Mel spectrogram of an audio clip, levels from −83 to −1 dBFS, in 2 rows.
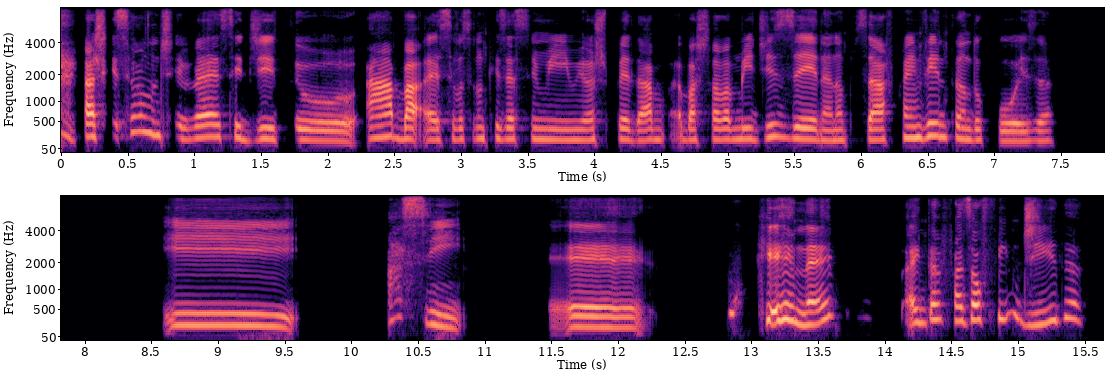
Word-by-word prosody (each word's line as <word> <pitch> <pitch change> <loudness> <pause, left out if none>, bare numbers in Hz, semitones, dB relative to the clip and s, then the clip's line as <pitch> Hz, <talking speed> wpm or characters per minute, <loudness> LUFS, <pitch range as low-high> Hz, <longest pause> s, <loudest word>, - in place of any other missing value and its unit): Acho 225 +1 +5
que - - -8
se - - -4
ela 305 +1 -2
não 275 -4 -1
tivesse 210 +1 0
dito: 170 -3 -2
"Ah, 210 +3 +4
ba, 190 -2 +4
eh, 170 - +1
se 170 +1 -6
você 180 0 -8
não 195 - -3
quisesse 185 -1 -5
me 175 -1 -3
me 170 0 -3
hospedar, 175 -1 -3
eh, - - -8
bastava 175 +1 -1
me 185 +1 -2
dizer, 195 -1 0
né, 165 -1 -3
não 170 - -3
precisava 175 +1 0
ficar 185 +4 -3
inventando 205 -4 0
coisa". 160 -1 -4 1.1
E 210 -3 +1 0.6
assim, 225 - -1 0.7
eh, 180 -1 +2 0.5
porque, 315 -7 +4
né, 225 +8 +5 0.5
ainda 310 +5 +1
faz 285 -2 -1
a - - +9
ofendida, 300 - -2
190 Hz, 140 wpm, -20 LUFS, 175-220 Hz, 1.1 s, a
